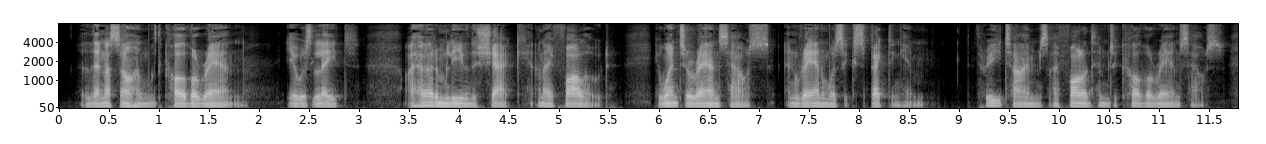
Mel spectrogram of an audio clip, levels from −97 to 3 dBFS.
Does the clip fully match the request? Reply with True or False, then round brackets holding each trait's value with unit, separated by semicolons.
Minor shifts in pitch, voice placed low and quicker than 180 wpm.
True (1.3 semitones; 90 Hz; 195 wpm)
